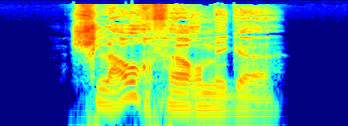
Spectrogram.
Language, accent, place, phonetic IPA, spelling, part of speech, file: German, Germany, Berlin, [ˈʃlaʊ̯xˌfœʁmɪɡə], schlauchförmige, adjective, De-schlauchförmige.ogg
- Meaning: inflection of schlauchförmig: 1. strong/mixed nominative/accusative feminine singular 2. strong nominative/accusative plural 3. weak nominative all-gender singular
